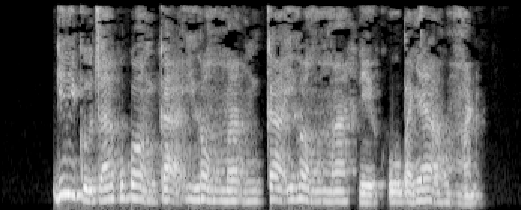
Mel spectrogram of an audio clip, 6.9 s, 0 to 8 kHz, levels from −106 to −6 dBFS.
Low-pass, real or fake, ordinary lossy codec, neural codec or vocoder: 7.2 kHz; fake; MP3, 32 kbps; vocoder, 44.1 kHz, 128 mel bands, Pupu-Vocoder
